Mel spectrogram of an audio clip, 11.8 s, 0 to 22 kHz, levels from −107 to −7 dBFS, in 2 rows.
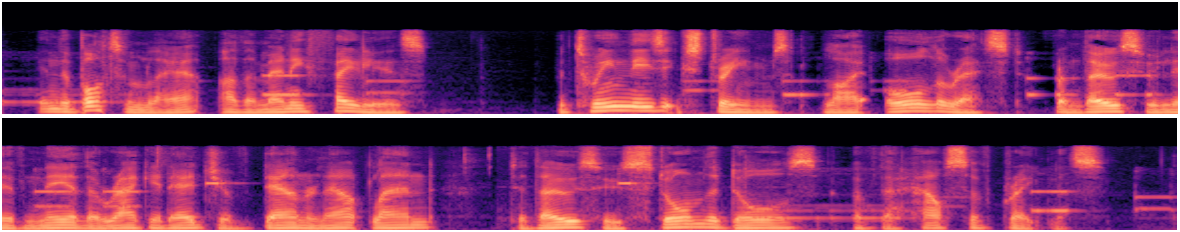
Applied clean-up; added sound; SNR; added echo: neural mask model RNNoise.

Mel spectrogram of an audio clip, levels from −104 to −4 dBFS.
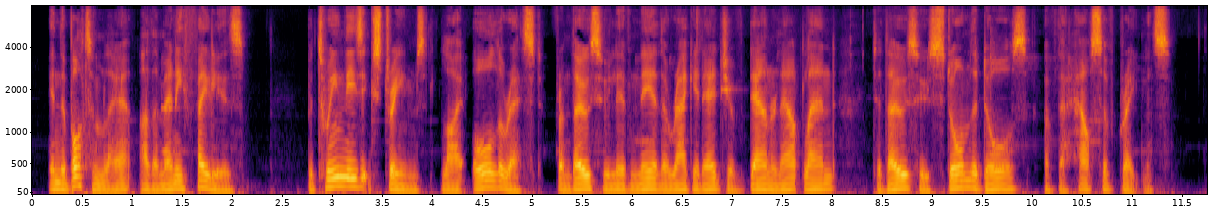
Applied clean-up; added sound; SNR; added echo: neural mask model DeepFilterNet 3.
